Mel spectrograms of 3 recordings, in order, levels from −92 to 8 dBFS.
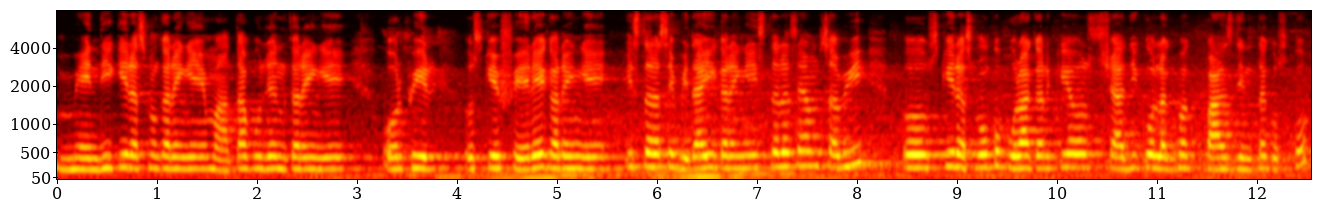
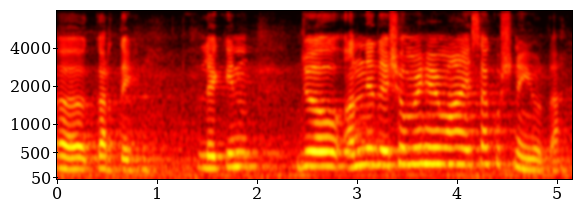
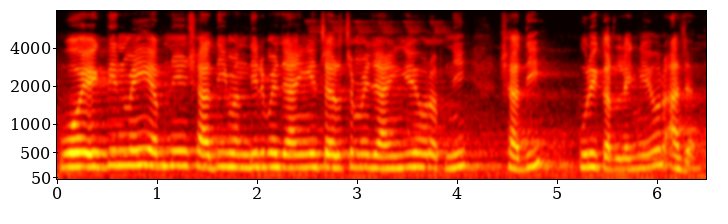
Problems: constant background noise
